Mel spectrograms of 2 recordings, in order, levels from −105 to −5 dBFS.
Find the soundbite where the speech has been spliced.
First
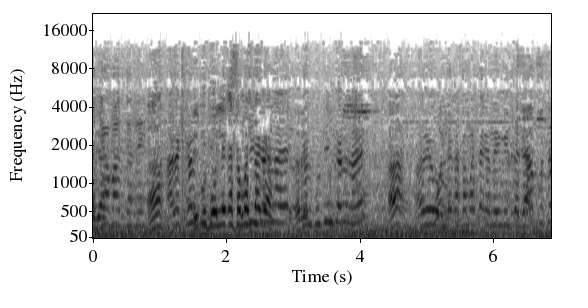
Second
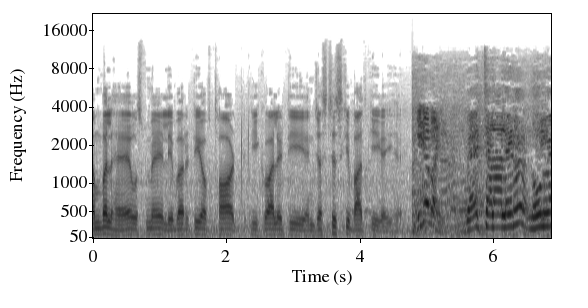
second; 1 cut; at 4.6 s

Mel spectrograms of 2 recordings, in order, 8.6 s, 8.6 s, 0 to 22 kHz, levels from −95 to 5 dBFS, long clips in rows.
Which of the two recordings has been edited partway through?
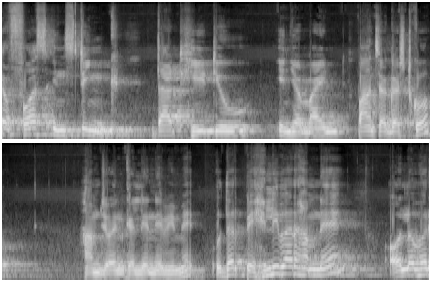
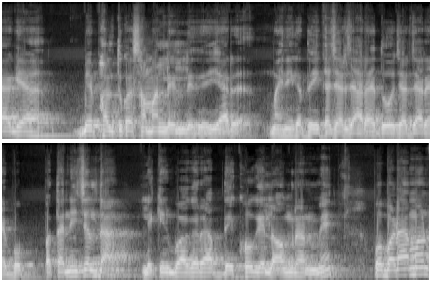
first; 1 cut; at 3.5 s

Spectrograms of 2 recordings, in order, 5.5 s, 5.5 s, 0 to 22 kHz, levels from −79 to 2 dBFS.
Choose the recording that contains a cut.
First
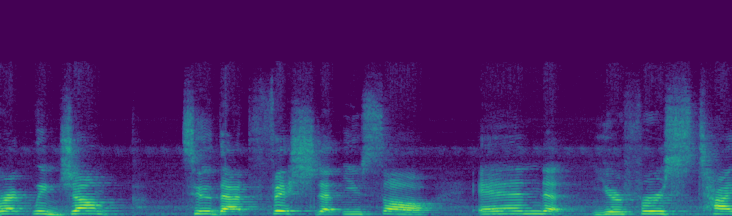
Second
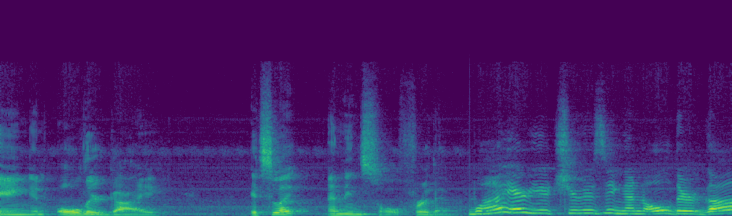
second; 1 cut; at 3.5 s

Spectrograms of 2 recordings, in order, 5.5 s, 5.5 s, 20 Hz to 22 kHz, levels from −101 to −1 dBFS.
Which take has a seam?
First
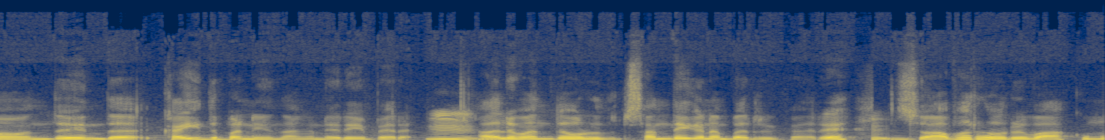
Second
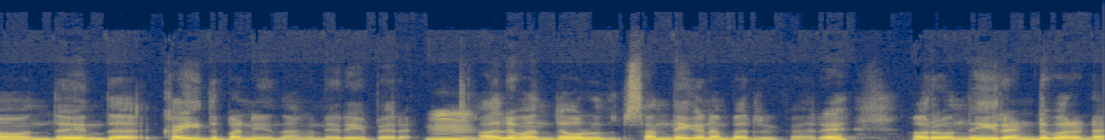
first; 1 cut; at 4.4 s

